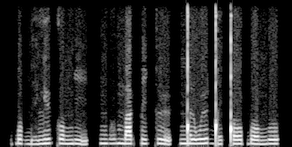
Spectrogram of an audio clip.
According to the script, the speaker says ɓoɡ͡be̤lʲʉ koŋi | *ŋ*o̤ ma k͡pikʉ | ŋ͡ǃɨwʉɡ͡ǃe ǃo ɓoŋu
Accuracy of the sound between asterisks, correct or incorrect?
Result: correct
